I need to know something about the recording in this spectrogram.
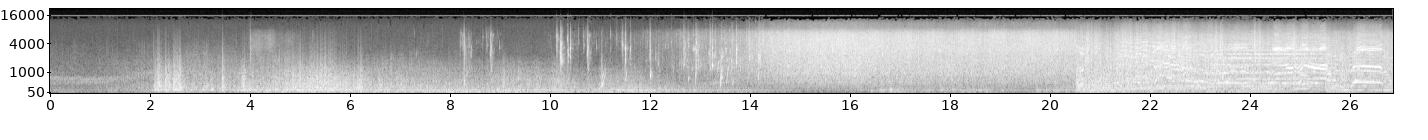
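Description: Film sound effects of a thunderstorm: thunder rumbling and cracking, then heavy rain pouring steadily. About two-thirds of the way through, dramatic background music comes in over the rain.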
